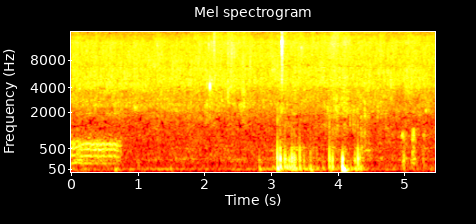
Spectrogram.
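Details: A mother cat and her kittens resting in a warehouse. A short, low, tonal meow opens the recording. Quiet shuffling and light knocks follow.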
